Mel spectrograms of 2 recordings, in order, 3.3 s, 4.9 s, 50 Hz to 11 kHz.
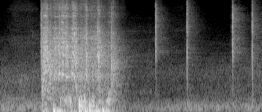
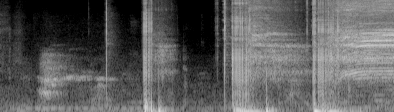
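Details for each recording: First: Yamaha YFZ450 with grounds tightened and carburetor refitted, choked with a little gas: engine cranks about a second without catching, then only lone dry clicks; back to the same no-crank problem. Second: Yamaha YFZ450 electric-start ATV whose starter button stops working after one start: starter motor tested, spins up to a clean, steady high whine without grinding or stutter; starter is good, fault lies elsewhere.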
